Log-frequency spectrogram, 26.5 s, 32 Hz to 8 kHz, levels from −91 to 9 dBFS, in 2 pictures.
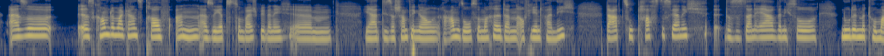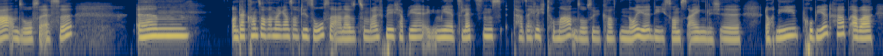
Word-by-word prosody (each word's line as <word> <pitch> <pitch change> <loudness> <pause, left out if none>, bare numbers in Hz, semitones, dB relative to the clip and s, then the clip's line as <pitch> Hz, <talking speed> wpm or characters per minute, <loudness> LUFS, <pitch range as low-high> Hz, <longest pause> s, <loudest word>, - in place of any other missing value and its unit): Also, 240 +2 +4 0.4
es 230 +1 +3
kommt 255 +2 +4
immer 250 -1 +5
ganz 240 +1 0
drauf 210 0 +3
an. 210 0 +2
Also, 190 -2 0
jetzt 185 +1 +1
zum 190 -1 -3
Beispiel 195 +1 -2
wenn 180 0 -1
ich, 190 +2 -4
ähm, 175 0 -2 0.5
ja 180 0 +2
diese 185 +1 -3
Champignon-Rahmsoße 190 0 0
mache, 195 +2 +1
dann 185 -1 -1
auf 190 - -3
jeden 195 -1 +2
Fall 175 -1 -3
nicht. 220 +6 -2 0.4
Dazu 200 +2 +3
passt 215 +2 -2
es 235 - -3
ja 220 -1 +3
nicht. 235 0 -3
Äh, - - -7
das 200 -2 -4
ist 185 0 -5
dann 195 +1 +1
eher, 200 0 +1
wenn 200 0 -1
ich 200 - -5
so 195 0 +1 0.4
Nudeln 215 0 +5
mit 210 - +1
Tomatensoße 180 -3 +2
esse. 210 +10 -1 0.9
Ähm, 235 +2 +6 0.6
und 205 +1 +1
da 220 - +4
kommt's 240 +1 0
auch 240 -1 +1
immer 230 0 0
ganz 230 0 -1
auf 220 - -6
die 220 - 0
Soße 210 +1 -2
an. 170 -1 -3
Also, 175 0 -1
zum 195 -1 -3
Beispiel, 210 +4 -1
ich 215 - -6
habe 195 - -6
hier 210 0 -4
mir 200 +1 +1
jetzt 195 -1 -4
letztens 210 +3 -2 0.2
tatsächlich 195 +2 -6
Tomatensoße 185 -2 -3
gekauft, 175 0 -7
neue, 200 +4 +1
die 190 -1 -5
ich 180 -1 -8
sonst 175 0 -2
eigentlich, 175 +1 -4
äh, 170 -1 -2 0.4
noch 175 +1 -4
nie 220 +6 +1
probiert 225 +8 -1
habe. 280 +1 0
Aber 195 -1 +5
200 Hz, 165 wpm, -22 LUFS, 185-220 Hz, 0.9 s, Ähm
